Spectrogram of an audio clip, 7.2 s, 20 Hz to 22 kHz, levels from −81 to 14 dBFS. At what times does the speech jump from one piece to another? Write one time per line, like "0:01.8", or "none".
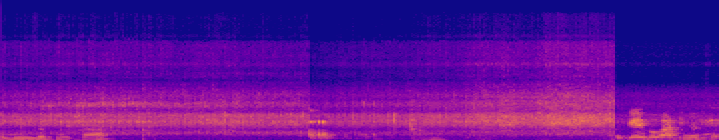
0:06.1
